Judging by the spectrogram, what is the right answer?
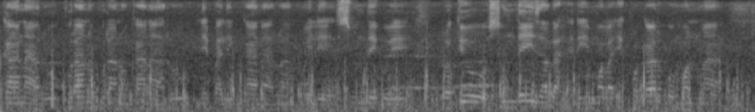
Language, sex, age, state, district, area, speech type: Nepali, male, 18-30, West Bengal, Darjeeling, rural, spontaneous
